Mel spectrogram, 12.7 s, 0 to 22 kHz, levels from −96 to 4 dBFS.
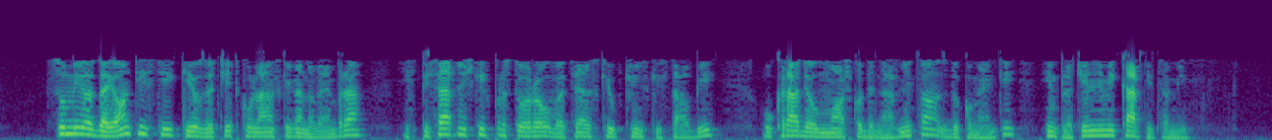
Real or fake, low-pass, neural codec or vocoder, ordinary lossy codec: fake; 19.8 kHz; codec, 44.1 kHz, 7.8 kbps, Pupu-Codec; AAC, 16 kbps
